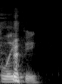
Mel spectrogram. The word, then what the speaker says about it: Lethe: It's pronounced Lethe.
